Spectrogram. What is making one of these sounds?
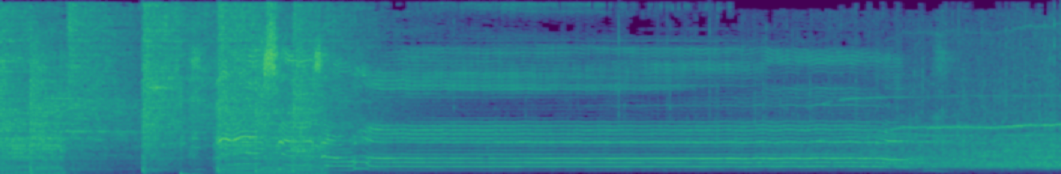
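A young woman sings a long held note into a microphone, backed by loud music.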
